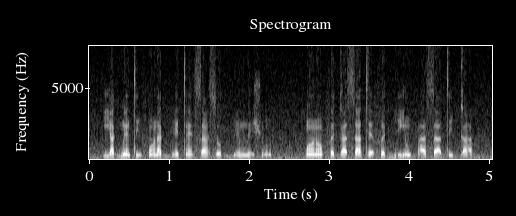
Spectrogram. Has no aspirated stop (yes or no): yes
